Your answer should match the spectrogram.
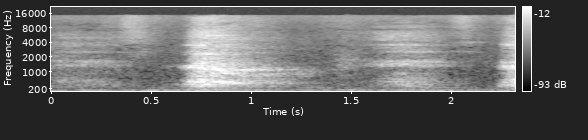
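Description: A man breathing hard during kettlebell snatches: a sharp, forceful breath about 0.7 s in, then a softer breath near the end.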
